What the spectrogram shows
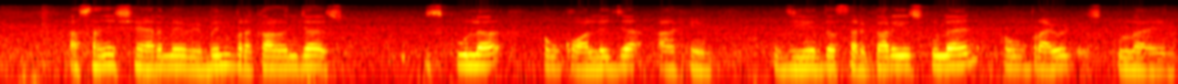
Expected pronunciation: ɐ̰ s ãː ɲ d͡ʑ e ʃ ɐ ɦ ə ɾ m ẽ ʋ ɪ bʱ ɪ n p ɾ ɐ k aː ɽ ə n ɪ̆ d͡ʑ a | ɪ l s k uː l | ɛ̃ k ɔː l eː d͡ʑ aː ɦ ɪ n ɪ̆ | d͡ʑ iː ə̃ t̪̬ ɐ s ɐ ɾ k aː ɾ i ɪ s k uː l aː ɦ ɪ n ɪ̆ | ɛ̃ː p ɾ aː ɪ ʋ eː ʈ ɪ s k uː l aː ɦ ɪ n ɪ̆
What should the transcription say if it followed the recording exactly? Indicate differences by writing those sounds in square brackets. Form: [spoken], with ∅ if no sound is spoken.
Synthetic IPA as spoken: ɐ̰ s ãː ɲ d͡ʑ e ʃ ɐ ɦ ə ɾ m ẽ ʋ ɪ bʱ ɪ n p ɾ ɐ k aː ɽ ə n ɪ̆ d͡ʑ a | ɪ [∅] s k uː l | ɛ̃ k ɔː l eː d͡ʑ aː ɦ ɪ n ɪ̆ | d͡ʑ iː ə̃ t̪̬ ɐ s ɐ ɾ k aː ɾ i ɪ s k uː l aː ɦ ɪ n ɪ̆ | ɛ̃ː p ɾ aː ɪ ʋ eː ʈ ɪ s k uː l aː ɦ ɪ n ɪ̆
